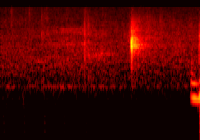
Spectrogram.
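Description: A single short, sharp click a little over a second in, in an otherwise quiet pause.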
